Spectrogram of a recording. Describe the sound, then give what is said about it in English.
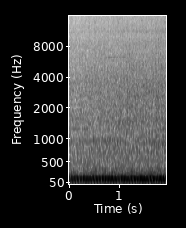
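A tow truck from Jerry's Garage, its name in bright blue letters on the door, rumbles steadily at low pitch, a continuous droning idle with a faint pulsing throb, unchanging over the two seconds, with no voices. “And then I hear the tow truck.”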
